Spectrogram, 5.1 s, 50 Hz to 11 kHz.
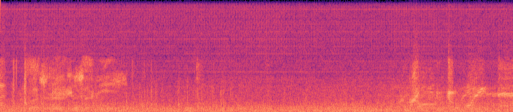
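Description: Apollo 11 Saturn V rocket launch, a continuous broadband roar and rumble of the engines climbing through the sky, steady and loud for several seconds with faint crackle on top.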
